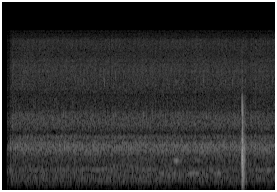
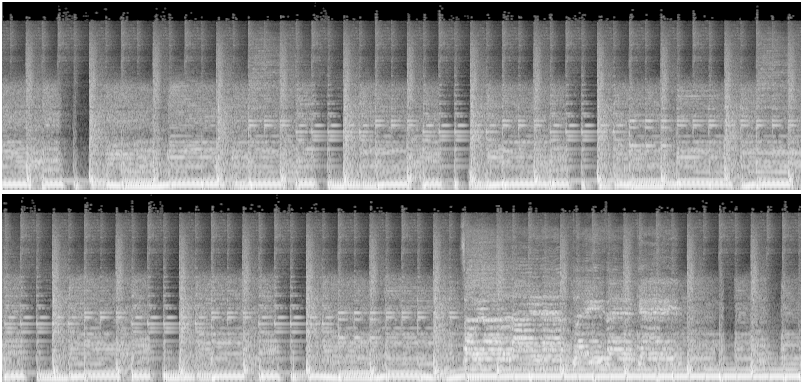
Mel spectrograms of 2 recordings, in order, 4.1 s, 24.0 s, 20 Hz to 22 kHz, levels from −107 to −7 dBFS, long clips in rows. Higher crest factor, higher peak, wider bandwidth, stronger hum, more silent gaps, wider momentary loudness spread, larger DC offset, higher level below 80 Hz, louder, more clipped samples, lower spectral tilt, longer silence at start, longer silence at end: first, 36 dB vs 16 dB; second, -26 dBFS vs 0 dBFS; second, 13 kHz vs 15.5 kHz; neither; neither; first, 11 LU vs 5 LU; neither; second, under -90 dBFS vs -26 dBFS; second, -60 LUFS vs -17 LUFS; neither; second, -1.5 dB/octave vs -5.5 dB/octave; about the same, 0.05 s vs 0 s; about the same, 0 s vs 0 s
